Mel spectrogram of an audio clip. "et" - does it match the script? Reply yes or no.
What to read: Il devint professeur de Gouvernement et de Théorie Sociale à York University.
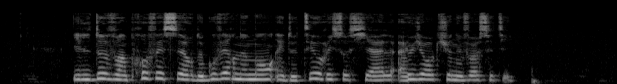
yes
